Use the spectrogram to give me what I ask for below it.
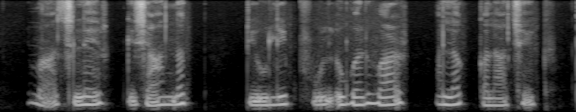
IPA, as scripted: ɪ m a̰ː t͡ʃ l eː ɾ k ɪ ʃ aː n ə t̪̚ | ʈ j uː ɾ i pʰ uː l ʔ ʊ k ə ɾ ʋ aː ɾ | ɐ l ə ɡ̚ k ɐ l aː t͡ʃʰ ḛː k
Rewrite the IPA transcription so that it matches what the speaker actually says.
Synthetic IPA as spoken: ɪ m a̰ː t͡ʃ l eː ɾ k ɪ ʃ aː n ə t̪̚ | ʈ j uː l i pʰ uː l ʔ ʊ ɡ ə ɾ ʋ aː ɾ | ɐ l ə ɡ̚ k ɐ l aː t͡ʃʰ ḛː k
